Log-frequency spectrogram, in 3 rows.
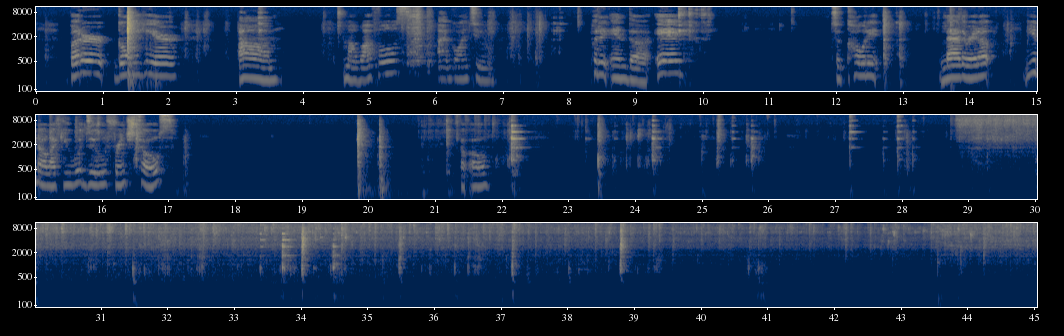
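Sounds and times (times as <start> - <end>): dishes clinking: 27.2 - 28.4
waffle sizzling in butter: 28.7 - 45.0.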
